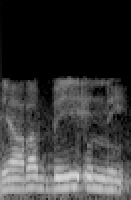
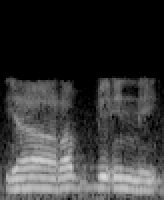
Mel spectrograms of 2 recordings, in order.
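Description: First: "ربي" with a long ي left silent. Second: "رب" with the ي dropped, ending in kasra, slow. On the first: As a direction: keep the ي in "ربي" unvowelled. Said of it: "إثبات الياء ساكنة". ("ربي" بياء ساكنة) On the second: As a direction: say "رب" short with a kasra. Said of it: "الحذف مع الكسر". ("رب" بحذف الياء مع الكسر) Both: Shown as a demonstration.

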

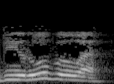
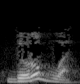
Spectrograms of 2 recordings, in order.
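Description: First: بربوة with a light, thin r; thinned ra. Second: Said in the usual way. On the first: Shown as a demonstration. Teacher testing students with a wrong reading, thin ra in بربوة. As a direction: say بربوة with the ra softened, not heavy. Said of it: "أرقق بقى الراء، أقول بربوة". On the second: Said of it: "أرقق بقى الراء، أقول بربوة. لا".

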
